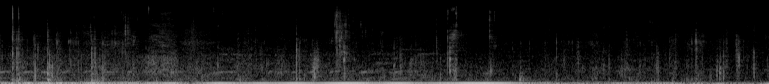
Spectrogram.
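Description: Close-miked chewing and wet mouth sounds of a person eating rice and curry by hand, with scattered smacks and clicks. A low rumble swells under it from about two seconds in to about five seconds in.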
